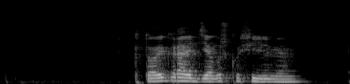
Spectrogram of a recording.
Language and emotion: Russian, neutral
